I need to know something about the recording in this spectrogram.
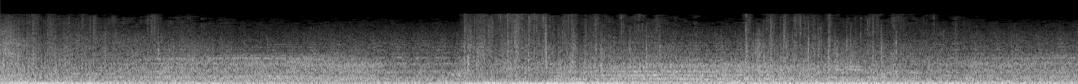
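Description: Debris crackles and clatters as it falls.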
